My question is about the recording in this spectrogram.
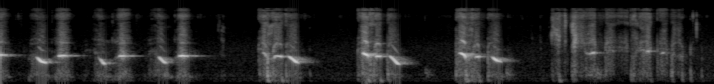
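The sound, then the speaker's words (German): A person whistles an imitation of a song thrush: sharp, clear phrases repeated in threes, first a quick identical motif, then a longer swooping one, ending in softer, fluttery notes. “diese Singdrossel ist dafür bei uns bekannt für den Spitznamen Philosoph.”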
